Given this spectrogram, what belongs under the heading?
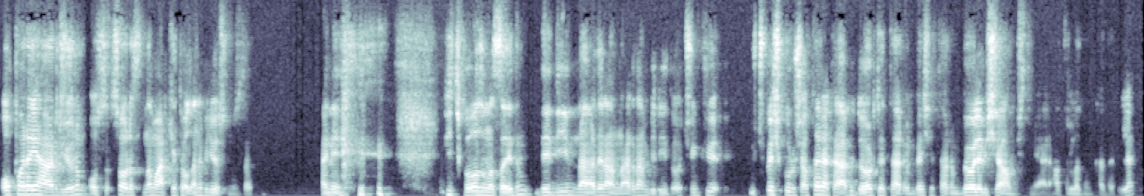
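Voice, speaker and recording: A young man telling a long personal story in casual chat, fast and animated, often calling the listener "abi". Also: mid-range voice, lo-fi sound.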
